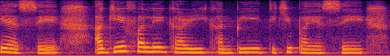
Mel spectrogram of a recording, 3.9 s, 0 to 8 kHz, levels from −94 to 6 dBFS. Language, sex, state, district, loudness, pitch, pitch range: Nagamese, female, Nagaland, Dimapur, -16 LUFS, 195 Hz, 185-210 Hz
